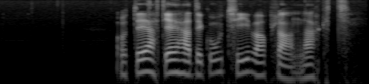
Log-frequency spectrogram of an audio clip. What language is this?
Norwegian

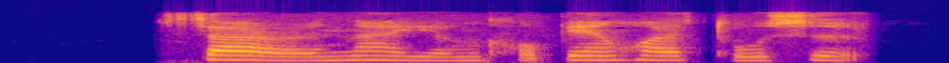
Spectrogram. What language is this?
Chinese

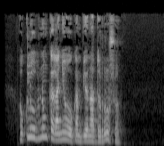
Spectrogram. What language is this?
Galician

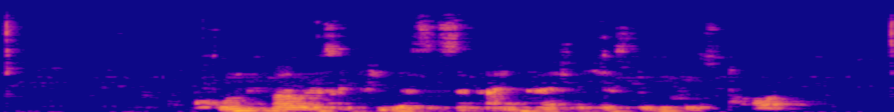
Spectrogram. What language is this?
German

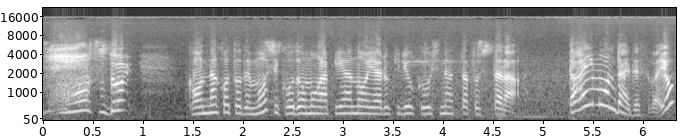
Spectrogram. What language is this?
Japanese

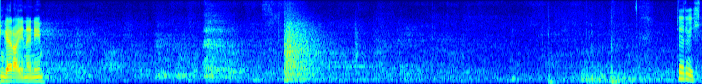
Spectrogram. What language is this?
Estonian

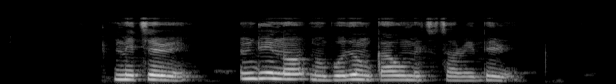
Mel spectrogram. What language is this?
Igbo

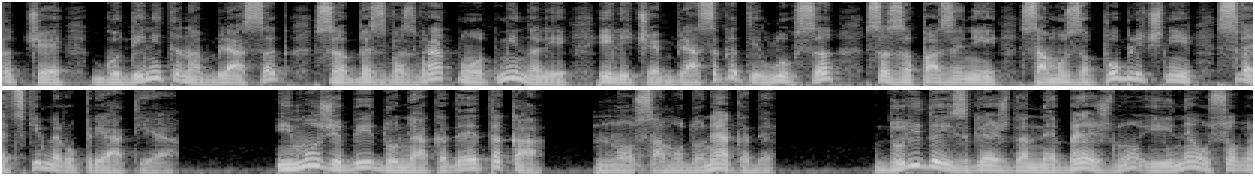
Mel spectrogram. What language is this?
Bulgarian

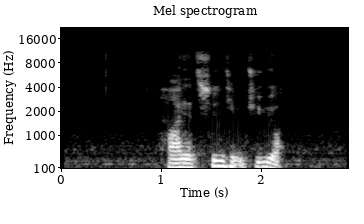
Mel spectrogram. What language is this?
Cantonese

